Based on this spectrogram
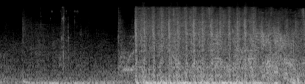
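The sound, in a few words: officer taking a shot in the video game XCOM 2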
